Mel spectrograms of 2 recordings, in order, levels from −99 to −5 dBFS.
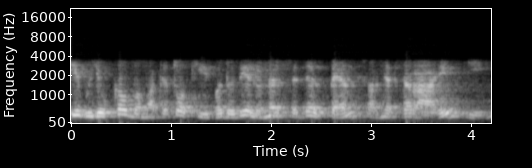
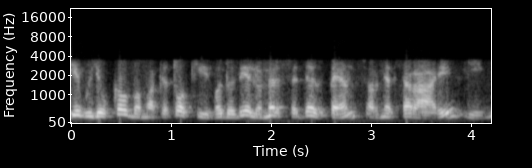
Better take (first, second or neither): second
